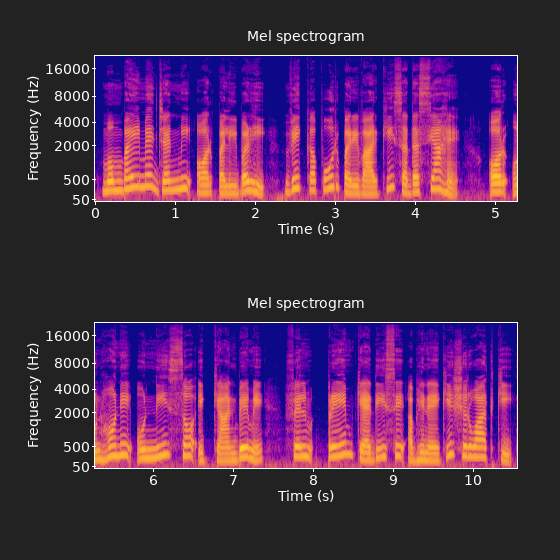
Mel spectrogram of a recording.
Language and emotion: Hindi, neutral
